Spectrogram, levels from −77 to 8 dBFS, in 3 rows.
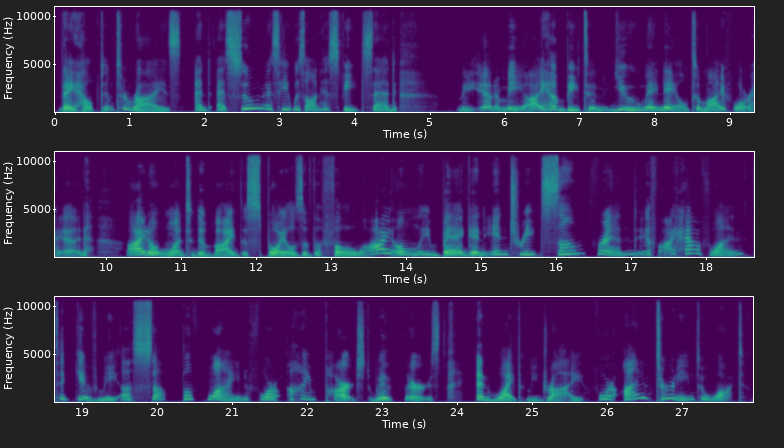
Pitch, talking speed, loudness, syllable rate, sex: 270 Hz, 145 wpm, -20 LUFS, 3.4 syllables/s, female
